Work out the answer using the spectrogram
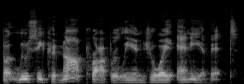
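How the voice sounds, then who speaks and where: Low-pitched man narrating a storybook. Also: quick pace, fairly bright tone. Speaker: audiobook reader.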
